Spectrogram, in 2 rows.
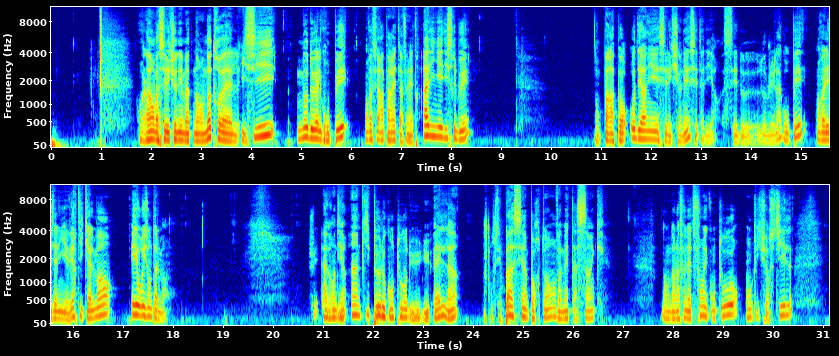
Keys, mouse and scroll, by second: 3.1 click, 4.7 shift+click, 7.5 click, 16.0 click, 17.1 click, 18.1 click, 19.1 click, 20.3 click, 29.8 click, 30.7 click.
